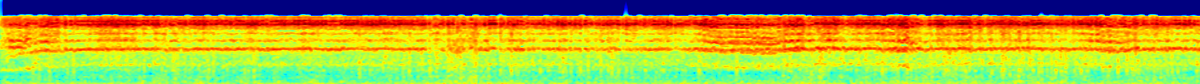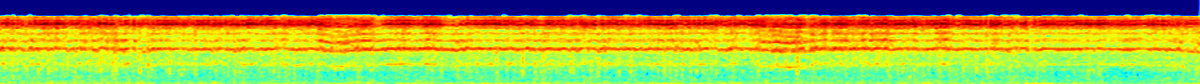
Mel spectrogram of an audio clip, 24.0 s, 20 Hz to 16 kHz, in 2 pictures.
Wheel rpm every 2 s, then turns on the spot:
130, 240, 240, 230, 230, 230, 230, 230, 230, 230, 230, 230.
none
